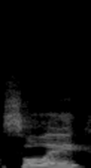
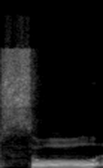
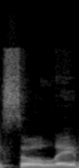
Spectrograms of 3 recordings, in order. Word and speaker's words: Sole: you can see um i suppose if you were speaking italian it would be so lay but you know i i don't say it that way so it's just soul theater for now yeah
